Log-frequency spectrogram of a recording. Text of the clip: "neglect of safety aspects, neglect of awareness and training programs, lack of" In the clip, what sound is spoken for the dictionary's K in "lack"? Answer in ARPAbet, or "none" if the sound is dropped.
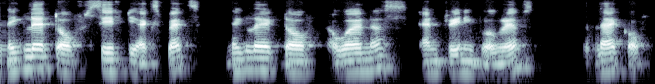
K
